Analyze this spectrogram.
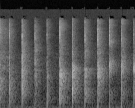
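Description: A single pair of hands claps about eleven times in a steady, even rhythm, each clap sharp and crisp, with no voices over it.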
